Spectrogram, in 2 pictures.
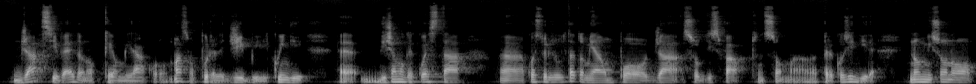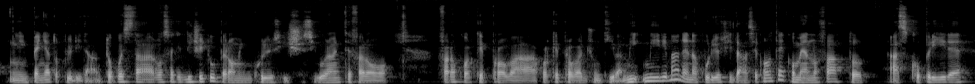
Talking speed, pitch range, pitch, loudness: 195 wpm, 90-115 Hz, 100 Hz, -29 LUFS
